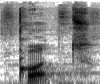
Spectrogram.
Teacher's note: o ditongo “ou” é pronunciado como um “o” fechado, “ô”, em quase todo Portugal, exceto no Norte. Tanto o apelido Couto como a palavra “coto” se pronunciam “coto”.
